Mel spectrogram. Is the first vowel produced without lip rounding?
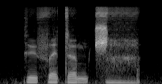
no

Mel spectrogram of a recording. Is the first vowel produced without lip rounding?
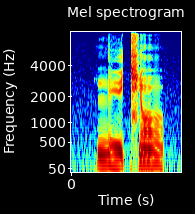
yes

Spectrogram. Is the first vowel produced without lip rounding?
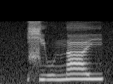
no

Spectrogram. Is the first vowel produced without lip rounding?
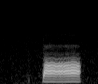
no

